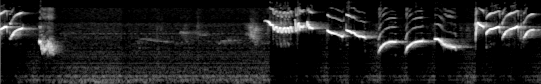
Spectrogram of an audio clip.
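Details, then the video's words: An orange-headed thrush male sings intensely in 'gacor teler' style while other birds grow agitated: a brief burst, a quiet gap, then a fast run of descending whistled slurs and high looping notes. "ANIS MERAH GACOR TELER‼️BURUNG LAIN IKUT NGAMUK‼️"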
